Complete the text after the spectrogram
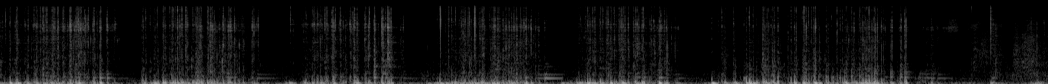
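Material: Synthetic string.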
